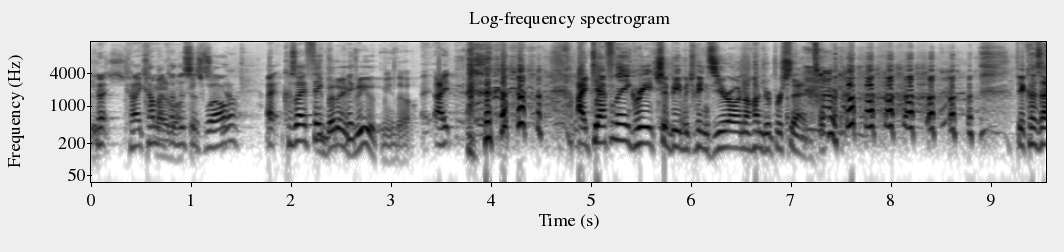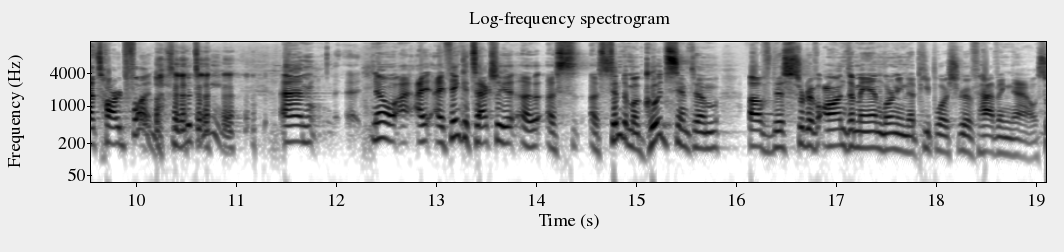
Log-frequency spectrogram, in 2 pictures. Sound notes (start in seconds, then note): 3.6 laughs; 6.9 people laughing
